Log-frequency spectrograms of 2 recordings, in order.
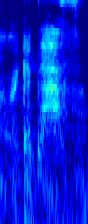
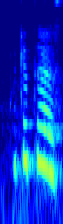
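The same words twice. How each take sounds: First: Barely voiced, stunned whisper; awestruck whisper. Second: High, soft voice of wonder; hushed excitement. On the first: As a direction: whisper it, amazed by the gift. Showing the surprise gift, overcome. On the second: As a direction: show it off in a small high voice. Repeats it voiced, showing gift. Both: Real, not acted.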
